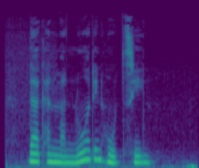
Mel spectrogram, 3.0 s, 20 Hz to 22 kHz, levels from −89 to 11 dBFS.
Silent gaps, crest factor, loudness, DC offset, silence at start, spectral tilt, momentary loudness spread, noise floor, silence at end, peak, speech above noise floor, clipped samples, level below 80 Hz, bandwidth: none; 14 dB; -28 LUFS; under 0.1%; 0.25 s; -6.5 dB/octave; 10 LU; -52 dBFS; 0 s; -14 dBFS; 25 dB; under 0.1%; -48 dBFS; 15 kHz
